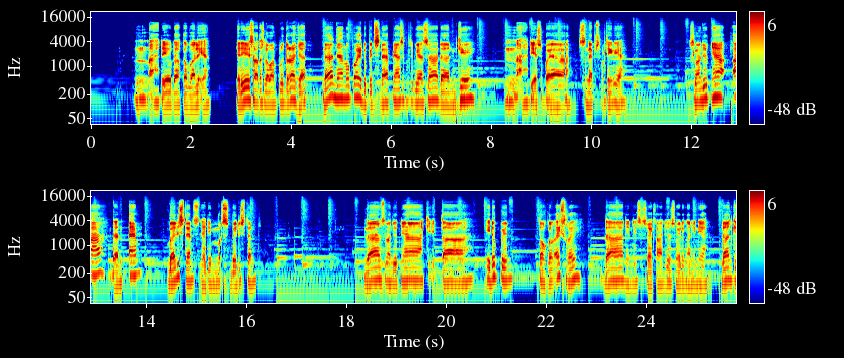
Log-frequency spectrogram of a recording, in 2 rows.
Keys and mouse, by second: 3.9-4.5 middle drag, 5.3 click, 7.4 g, 8.9-9.4 middle drag, 9.7-11.2 middle drag, 11.3 middle click, 11.4 middle drag, 11.8 middle click, 12.8 a, 13.6 m, 15.1 middle click, 15.6 click, 15.9 middle click, 16.5 middle click, 18.2 click, 19.1 shift+middle click, 20.5 click, 22.6 click, 23.1 click, 23.9-25.6 drag.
